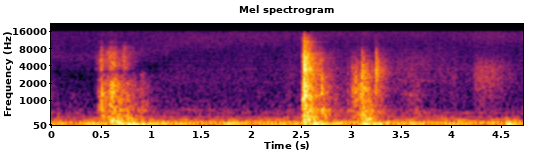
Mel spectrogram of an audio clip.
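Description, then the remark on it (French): A door opens with a handful of distinct clicks and soft knocks spread over a few seconds, the last one faint, above a low steady hum and no talking, as a man enters a children's bedroom. “Mais en passant devant la chambre de Pierre et de son frère, il voit qu'il y a la lumière qui passe à travers le bord de la porte. Il entre.”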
